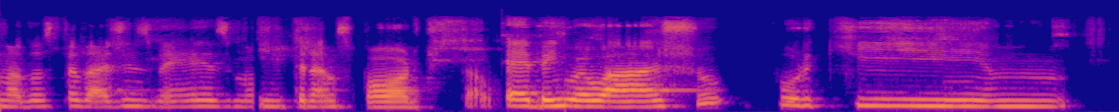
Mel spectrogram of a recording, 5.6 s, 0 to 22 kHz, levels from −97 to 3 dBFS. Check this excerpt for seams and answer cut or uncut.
cut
